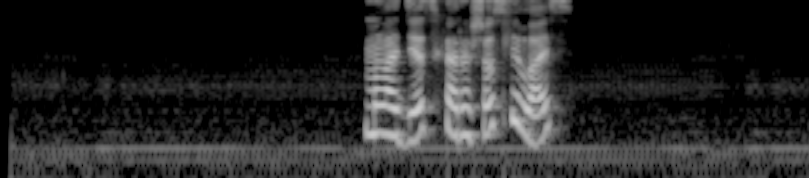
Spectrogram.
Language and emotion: Russian, positive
